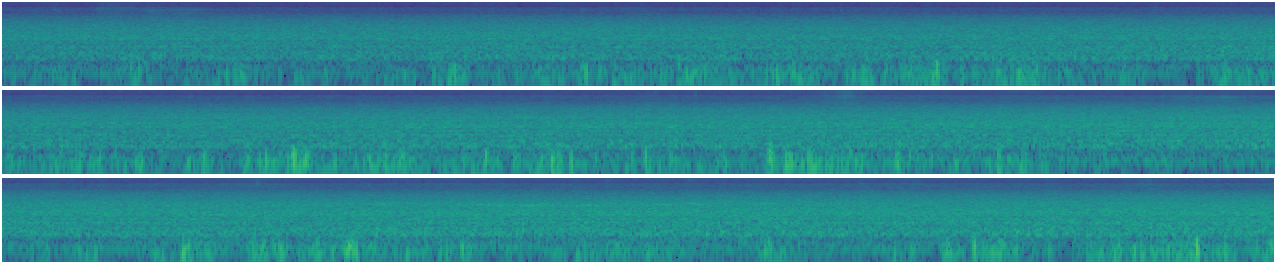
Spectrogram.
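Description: Steady background hiss with scattered soft low bumps and rustles from hair being twisted and pinned into a bun close to the phone's microphone.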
